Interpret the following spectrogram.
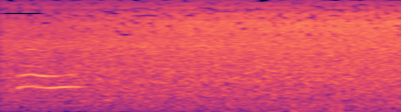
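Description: Waterfall pouring steadily, a loud, even rush of falling water. A brief voice sounds right at the start.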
